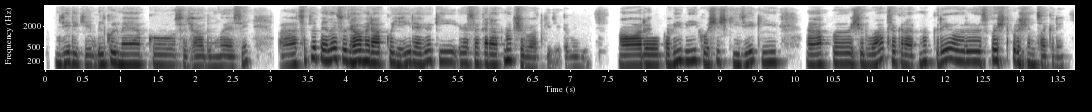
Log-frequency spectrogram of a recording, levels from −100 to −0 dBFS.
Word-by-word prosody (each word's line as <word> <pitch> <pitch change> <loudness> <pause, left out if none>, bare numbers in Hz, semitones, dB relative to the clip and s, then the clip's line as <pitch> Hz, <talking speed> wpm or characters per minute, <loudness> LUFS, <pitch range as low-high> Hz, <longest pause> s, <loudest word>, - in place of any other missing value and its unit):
जी 160 +2 0
देखिए, 160 -3 -3
बिल्कुल 160 +3 +2
मैं 160 -1 +4
आपको 155 0 -3 0.3
सुझाव 140 -2 -5
दूँगा 135 +1 -5
ऐसे। 135 +5 -6 0.5
अ, 150 +3 -1
सबसे 225 +4 -1
पहला 220 -1 +4
सुझाव 200 -1 +5
मेरा 195 -2 +7
आपको 175 +1 -2
यही 165 +1 +1
रहेगा 175 +2 0
कि 190 - -1 0.2
अ, - - 0
सकारात्मक 165 +5 +2
शुरुआत 130 -7 -5
कीजिए - - -16
कभी 130 +1 -10
भी, 130 +4 -18 0.5
और 150 +1 +4 0.3
कभी 165 +5 +3
भी 200 +1 +2
कोशिश 175 +3 -2
कीजिए 165 +2 0
कि 185 0 0 0.4
आप 160 +1 +1 0.4
शुरुआत 165 +8 0
सकारात्मक 175 0 -2
करें 185 +5 +2
और 195 -2 +2
स्पष्ट 205 +2 -1
प्रशंसा 165 -6 -1
करें। 130 0 -11
165 Hz, 160 wpm, -21 LUFS, 155-190 Hz, 0.5 s, मेरा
